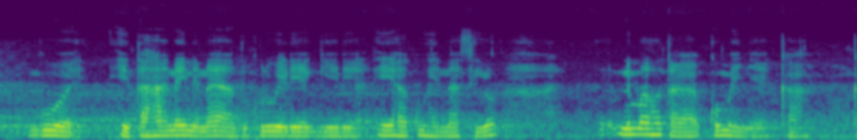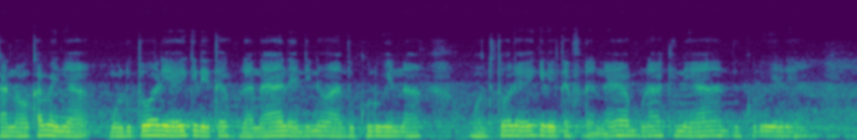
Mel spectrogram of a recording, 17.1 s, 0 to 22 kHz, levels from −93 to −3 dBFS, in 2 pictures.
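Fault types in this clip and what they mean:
Nothing to flag here; I didn't hear any technical fault anywhere in this speech recording.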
